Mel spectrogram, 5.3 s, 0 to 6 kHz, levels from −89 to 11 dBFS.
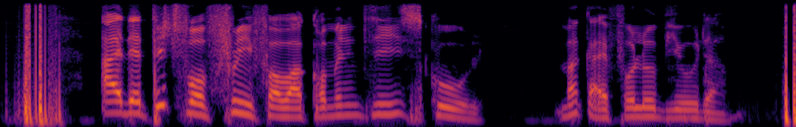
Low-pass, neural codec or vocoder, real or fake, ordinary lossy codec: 5.4 kHz; none; real; none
